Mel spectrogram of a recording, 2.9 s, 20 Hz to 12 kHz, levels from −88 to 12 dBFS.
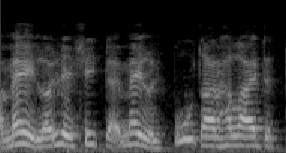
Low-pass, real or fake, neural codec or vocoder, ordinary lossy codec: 7.2 kHz; fake; codec, 16 kHz, 8 kbps, FreqCodec, larger model; AAC, 32 kbps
